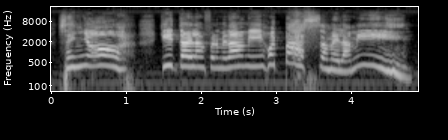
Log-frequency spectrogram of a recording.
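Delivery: loud, high mock pleading; imitated anguished plea, hammed up; desperate parent's prayer. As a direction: beg God dramatically, stretching the words. Mimicking desperate parents praying.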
